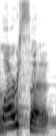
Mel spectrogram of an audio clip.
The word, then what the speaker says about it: Larsa: So, I think a lot of females Lissa Pimpin and them don't even You always say Lissa, but it's okay. It's Laura Larsa.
